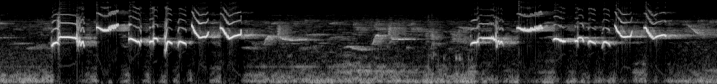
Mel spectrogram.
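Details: Training song of an Oriental magpie-robin, aimed at making birds sing readily. Two rapid runs of crisp, high, sweeping whistles, each about two seconds long, with subdued twittering between them over a rumbling low background.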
